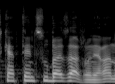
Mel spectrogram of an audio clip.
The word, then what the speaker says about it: Tsubasa: Donc voilà, on va me dire, ok, ça se prononce Captain Tsubasa, j'en ai rien à foutre.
